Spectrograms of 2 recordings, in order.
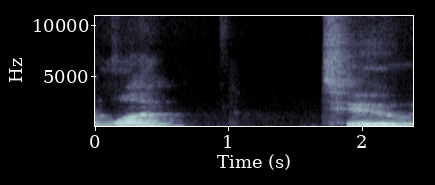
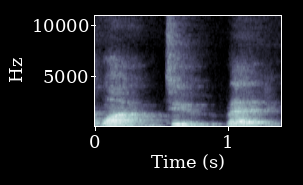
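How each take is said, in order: First: The count is said at a slow pace. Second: The count is said at a fast pace.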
